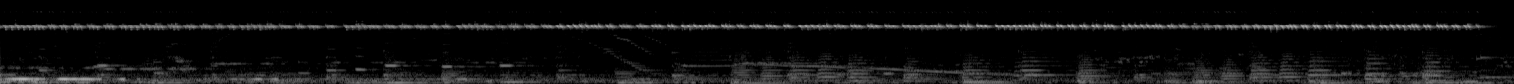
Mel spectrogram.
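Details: Continuous shrill cricket trill at a constant high pitch with no pause. Quiet lower tonal sounds, a slow descending whistle midway and soft low knocks sound in the background.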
